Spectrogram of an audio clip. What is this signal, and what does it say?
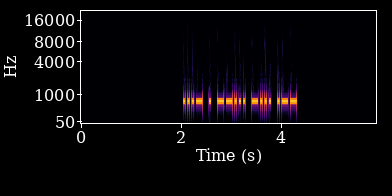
Morse code, heard as a keyed tone, about 28 wpm, 700 Hz. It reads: VE7BW
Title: DXCC-100 Call Signs - 5 Characters - 28wpm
